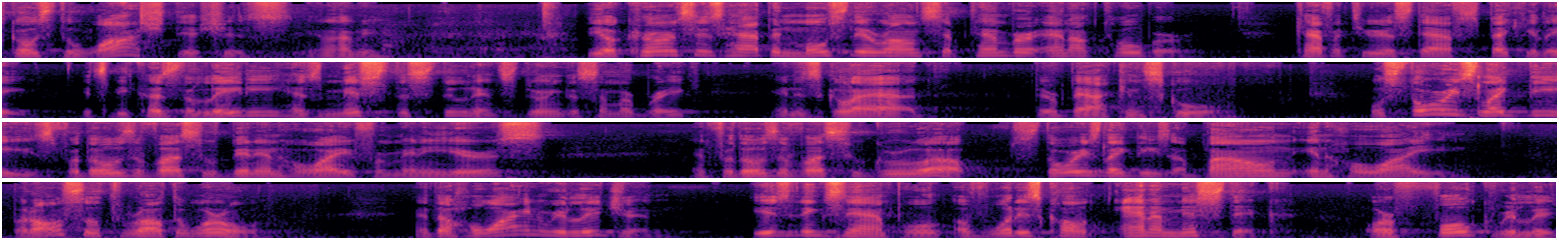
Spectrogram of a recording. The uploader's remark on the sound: before a live audience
